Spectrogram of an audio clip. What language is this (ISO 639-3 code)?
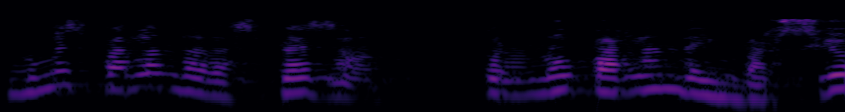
cat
